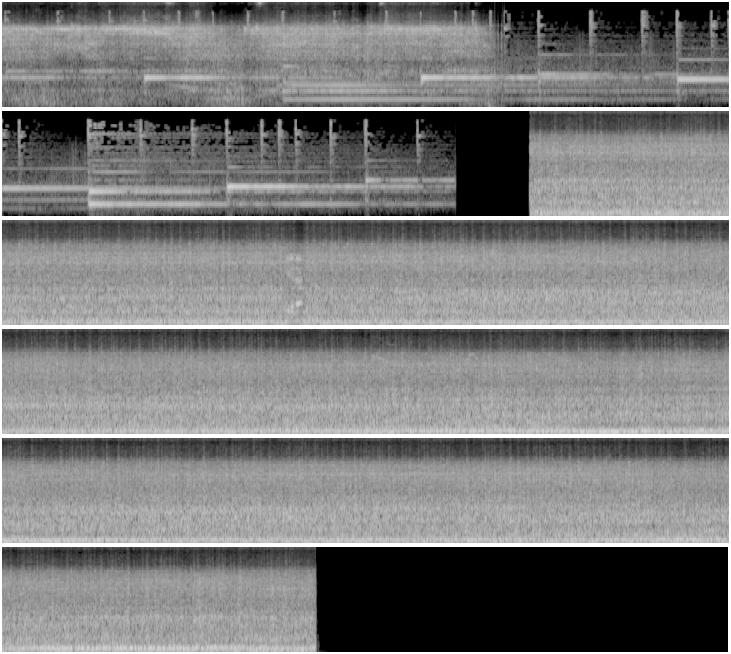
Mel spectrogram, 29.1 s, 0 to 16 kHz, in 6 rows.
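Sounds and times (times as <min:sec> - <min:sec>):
engine idling: 0:08.4 - 0:26.4.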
